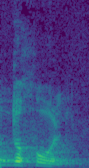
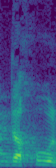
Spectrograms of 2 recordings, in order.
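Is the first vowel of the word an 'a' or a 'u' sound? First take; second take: u; a. First: The first syllable has a 'u' vowel (dukhool). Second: The first syllable has an 'a' vowel (dakhool). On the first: It means the act of entering a house. The speaker calls it wrong. "مو الدخول من دخل الدار" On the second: It is the name of a place. The speaker calls it right. "الدال مفتوح"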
